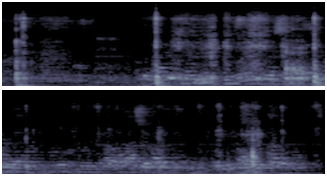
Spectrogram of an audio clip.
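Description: A metal ladle scrapes and clinks against a pot.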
